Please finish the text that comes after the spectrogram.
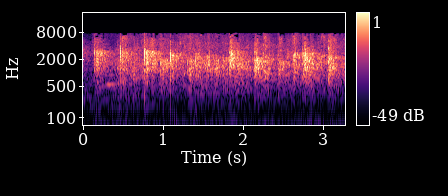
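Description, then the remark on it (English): A crowd applauds itself for a fundraising campaign almost 70% of the way to its target, many hands clapping in a dense, even wash of sound that holds at a moderate level throughout without any voices. “Give yourself a clap.”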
